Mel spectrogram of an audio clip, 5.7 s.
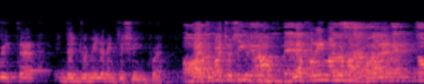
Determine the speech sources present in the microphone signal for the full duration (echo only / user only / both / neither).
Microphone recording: both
